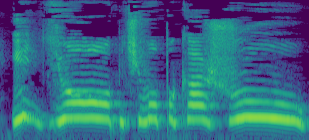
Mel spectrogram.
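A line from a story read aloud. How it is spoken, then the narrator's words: Pig shouting. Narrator (Russian): кричала свинка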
